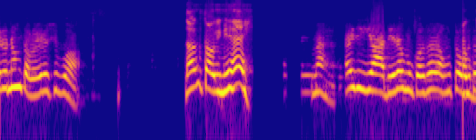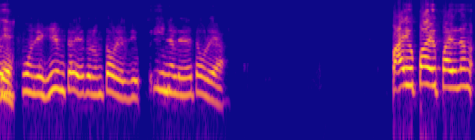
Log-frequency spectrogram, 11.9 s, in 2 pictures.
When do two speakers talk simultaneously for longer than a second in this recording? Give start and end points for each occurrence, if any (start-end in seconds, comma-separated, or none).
none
